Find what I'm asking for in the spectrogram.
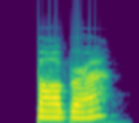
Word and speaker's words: Barbara: My name is Barbara Cooper. I'll spell it for you. Barbara, B-A-R-B-A-R-A, Cooper, C-O-O-P-E-R.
